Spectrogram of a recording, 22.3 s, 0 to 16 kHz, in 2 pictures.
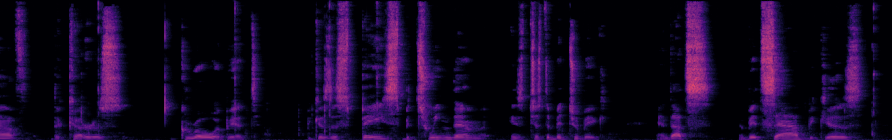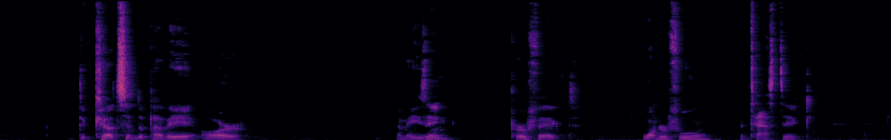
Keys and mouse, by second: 1.2-3.1 middle drag, 4.1 middle click, 10.9-22.2 middle drag.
